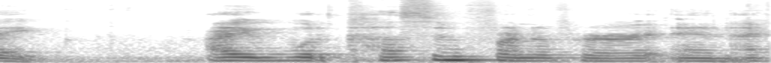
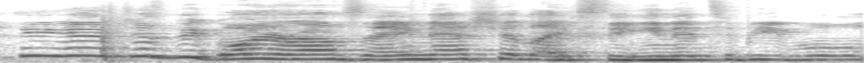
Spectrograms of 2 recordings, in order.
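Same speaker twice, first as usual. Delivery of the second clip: quick, higher, loud, laughing; laughing disbelief; 5 semitones higher, 4 dB louder, faster than usual. Real, not acted. Streamer teases viewers for singing rude rhyme, laughing disbelief. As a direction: scold playfully through laughter.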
